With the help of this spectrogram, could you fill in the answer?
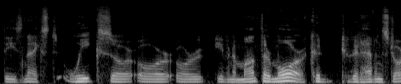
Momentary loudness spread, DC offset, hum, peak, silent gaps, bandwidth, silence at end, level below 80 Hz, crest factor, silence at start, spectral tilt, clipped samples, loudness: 11 LU; under 0.1%; none; -8 dBFS; none; 16 kHz; 0 s; -58 dBFS; 18 dB; 0.05 s; -6.5 dB/octave; under 0.1%; -27 LUFS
